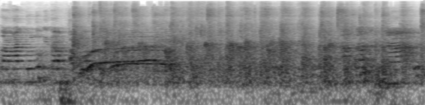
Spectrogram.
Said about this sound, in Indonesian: nah kita tepuk tangan dulu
